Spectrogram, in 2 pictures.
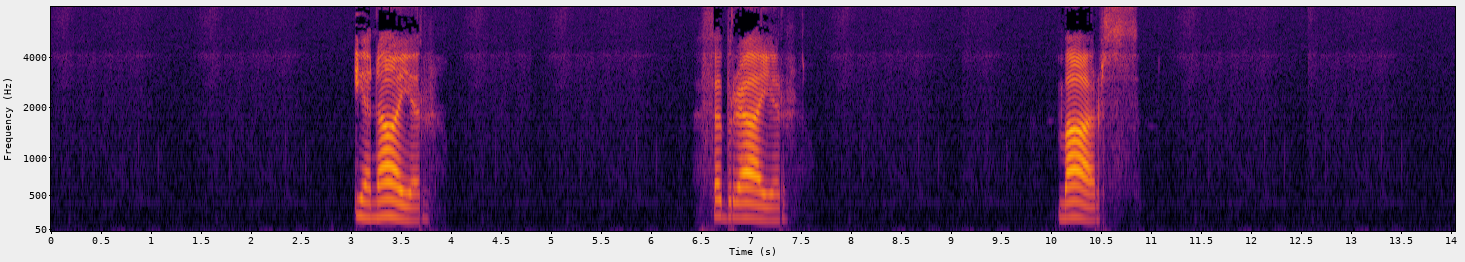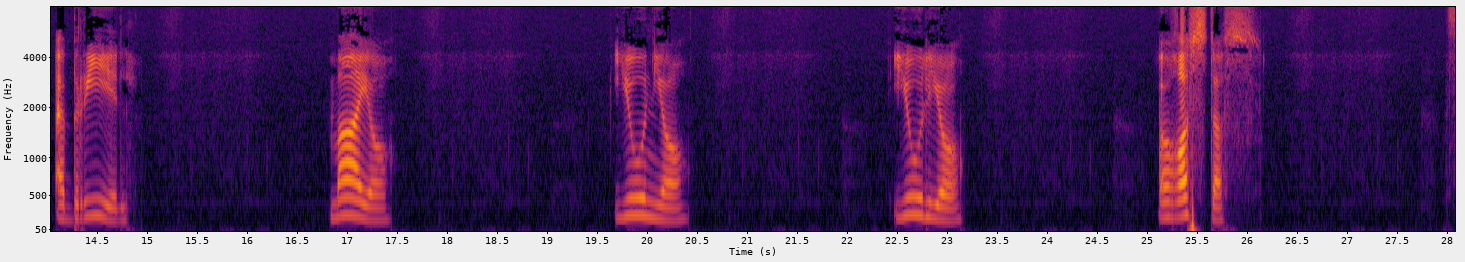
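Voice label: western dates, Jordanian Arabic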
